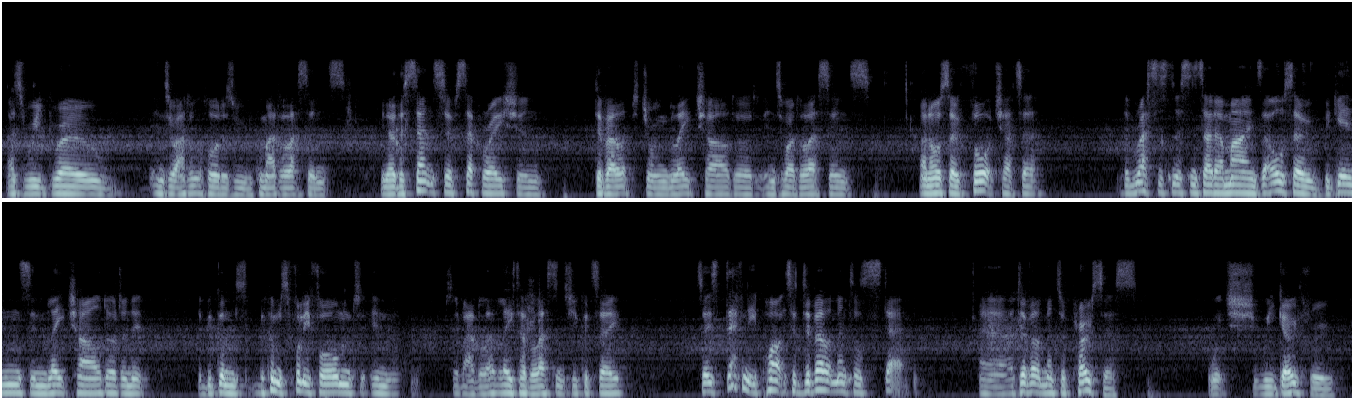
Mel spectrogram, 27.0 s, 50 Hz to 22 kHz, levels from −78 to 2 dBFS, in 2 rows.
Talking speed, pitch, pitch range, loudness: 150 wpm, 115 Hz, 105-125 Hz, -23 LUFS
